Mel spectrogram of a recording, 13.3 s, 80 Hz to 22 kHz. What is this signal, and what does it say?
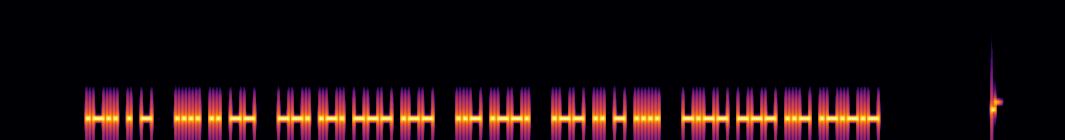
Morse code, heard as a keyed tone, about 28 wpm, 700 Hz. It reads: LET HIM GROW UP WITH YOU.
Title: Sentences from Top 300 Words 28wpm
